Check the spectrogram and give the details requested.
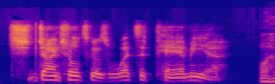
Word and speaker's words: Tamiya: fun what's a john schultz goes what's a tamia well it's a damn it's how it's pronounced for realsies yeah when we had we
